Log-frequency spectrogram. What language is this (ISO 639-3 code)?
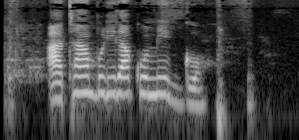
lug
